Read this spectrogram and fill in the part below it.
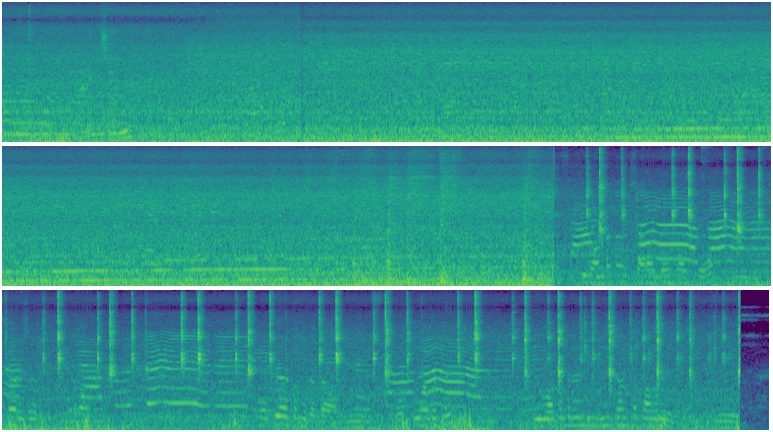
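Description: A Mumbai local train rumbles on an early-morning ride, a loud steady roar from inside the carriage that turns into a busier, rhythmic clatter partway through, with faint voices mixed in.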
